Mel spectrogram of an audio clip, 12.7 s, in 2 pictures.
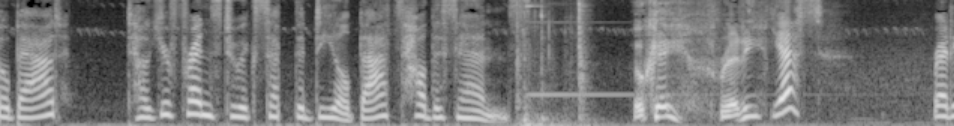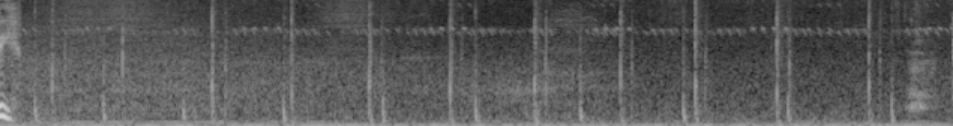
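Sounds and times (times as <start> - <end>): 
speech: 0.0 - 5.6, 6.2 - 6.7
footsteps walking down a sidewalk: 6.5 - 12.7.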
